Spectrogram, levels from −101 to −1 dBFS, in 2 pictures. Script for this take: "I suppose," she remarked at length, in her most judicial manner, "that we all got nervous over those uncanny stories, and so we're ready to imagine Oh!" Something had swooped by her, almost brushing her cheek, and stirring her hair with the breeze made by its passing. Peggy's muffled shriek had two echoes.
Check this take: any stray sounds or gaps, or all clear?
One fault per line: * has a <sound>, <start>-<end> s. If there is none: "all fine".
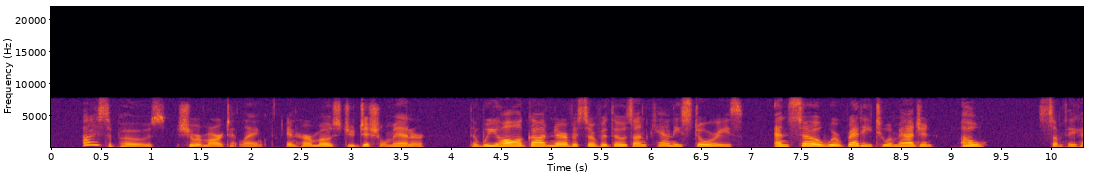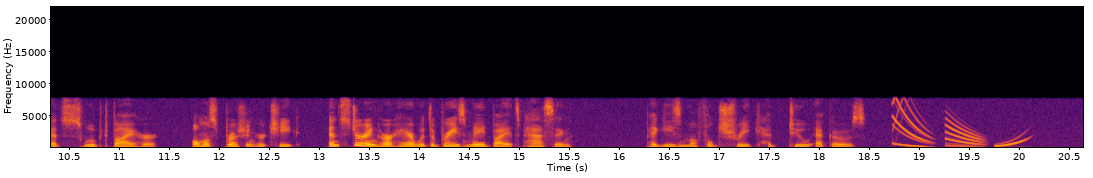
* has a chirp, 18.7-20.2 s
